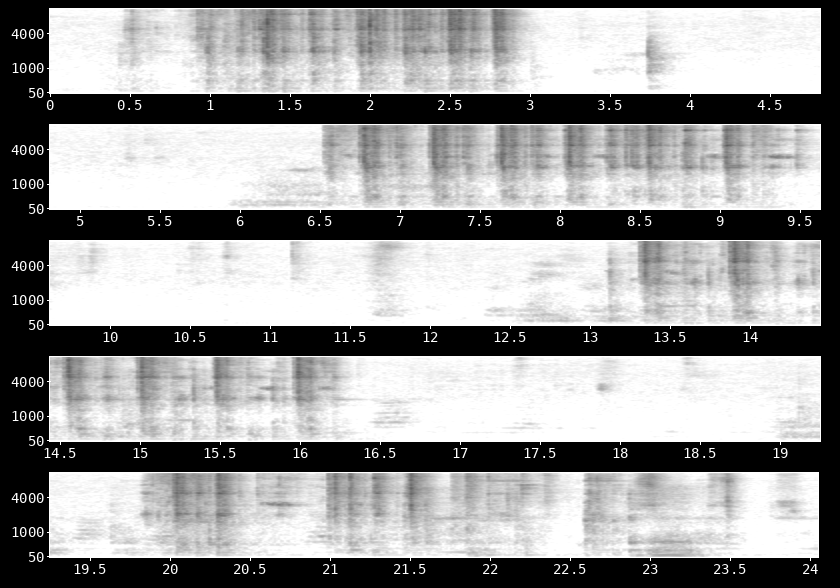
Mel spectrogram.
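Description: A sewing machine runs top stitching in four separate bursts of rapid, even clatter, each lasting a few seconds and parted by short quiet pauses, heard close and fairly soft.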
